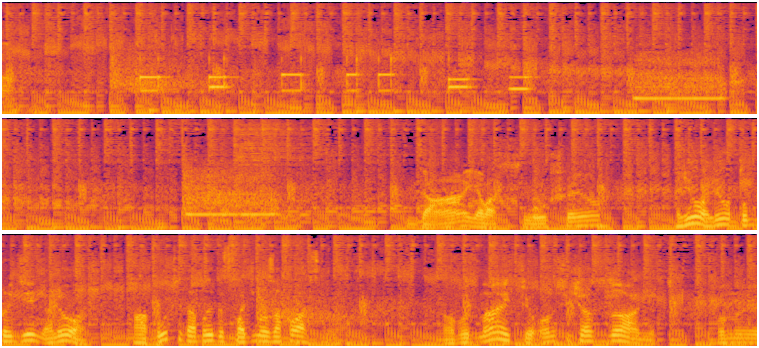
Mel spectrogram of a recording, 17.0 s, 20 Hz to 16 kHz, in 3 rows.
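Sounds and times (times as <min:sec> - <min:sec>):
steady rhythmic music bed: 0:00.0 - 0:16.9
phone ringing tones: 0:01.0 - 0:04.1, 0:04.7 - 0:05.5
touch-tone beeps of phone number being keyed in: 0:01.0 - 0:04.1
speech: 0:09.1 - 0:13.9, 0:14.6 - 0:16.9.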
